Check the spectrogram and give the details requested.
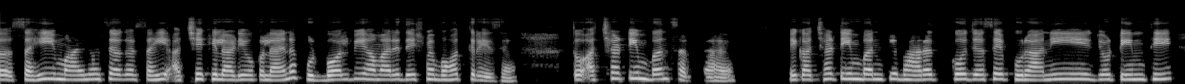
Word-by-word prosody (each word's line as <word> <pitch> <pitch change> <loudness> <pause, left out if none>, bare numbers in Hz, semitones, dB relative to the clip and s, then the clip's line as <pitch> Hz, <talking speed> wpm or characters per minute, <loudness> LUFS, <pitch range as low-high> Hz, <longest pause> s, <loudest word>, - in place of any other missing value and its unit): सही 220 +5 +2
मायनों 225 0 +1
से 250 - +1
अगर 230 -1 0
सही 220 +1 0
अच्छे 240 +6 0
खिलाड़ियों 220 -2 +2
को 215 - -2
लाएँ 205 0 +2
ना 300 - +2
फुटबॉल 215 +2 +1
भी 255 +1 -1
हमारे 225 -1 +1
देश 225 +1 -2
में 235 -1 +2
बहुत 215 +3 +1
क्रेज़ 175 -8 -2
है। 150 - -4 0.6
तो 220 - +1
अच्छा 210 +7 -1
टीम 270 -1 +3
बन 240 +3 +1
सकता 175 -4 -4
है। 160 - -1 0.6
एक 220 +1 0
अच्छा 220 +3 -1
टीम 255 -1 +3
बन 235 0 +2
के 255 +3 -1
भारत 220 +1 +1
को 245 0 +3
जैसे 230 +2 +1
पुरानी 230 +3 +1
जो 230 0 0
टीम 230 0 +2
थी 245 +2 +3
230 Hz, 180 wpm, -18 LUFS, 215-240 Hz, 0.6 s, टीम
